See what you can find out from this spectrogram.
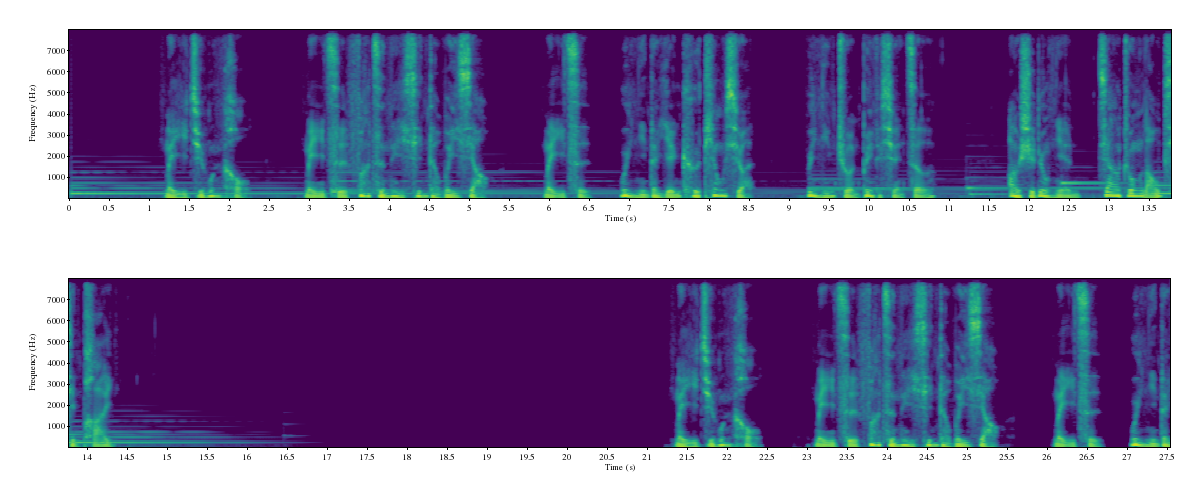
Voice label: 男 衡阳 装饰; 金空间

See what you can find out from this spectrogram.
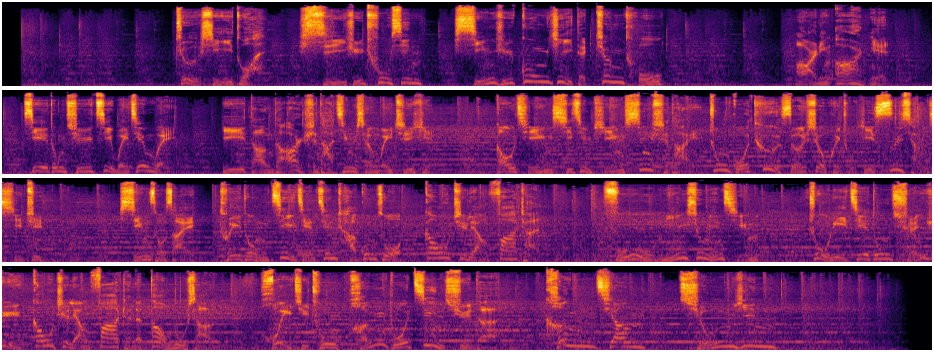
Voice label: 男 党政; 揭阳市揭东区纪委监委

